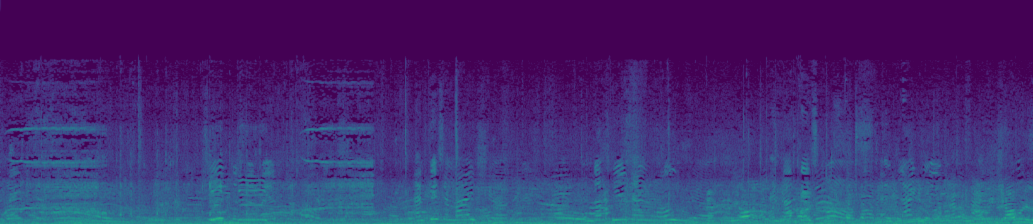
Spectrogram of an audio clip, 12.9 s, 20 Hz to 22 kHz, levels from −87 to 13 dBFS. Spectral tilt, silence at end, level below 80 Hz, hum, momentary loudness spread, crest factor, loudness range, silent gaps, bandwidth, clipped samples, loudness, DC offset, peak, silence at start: -4.5 dB/octave; 0 s; -38 dBFS; none; 6 LU; 16 dB; 2 LU; none; 16.5 kHz; under 0.1%; -31 LUFS; under 0.1%; -14 dBFS; 0 s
